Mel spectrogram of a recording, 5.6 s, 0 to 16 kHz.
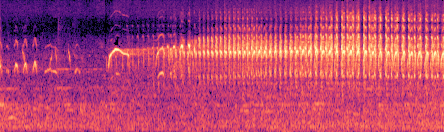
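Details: Alpine swifts flying over the streets of Dubrovnik, Croatia, in August 2018: a few faint chirps, then a long rapid shrill trill that swells louder as the birds approach.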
